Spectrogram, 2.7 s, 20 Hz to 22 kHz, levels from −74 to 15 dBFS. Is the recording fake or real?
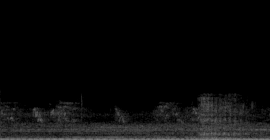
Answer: real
